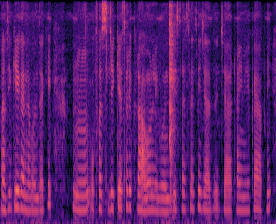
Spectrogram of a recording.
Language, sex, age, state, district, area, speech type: Dogri, female, 30-45, Jammu and Kashmir, Udhampur, rural, spontaneous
